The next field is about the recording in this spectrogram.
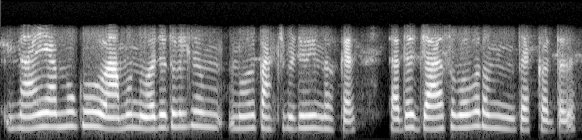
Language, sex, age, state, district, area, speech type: Odia, female, 18-30, Odisha, Kendrapara, urban, conversation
